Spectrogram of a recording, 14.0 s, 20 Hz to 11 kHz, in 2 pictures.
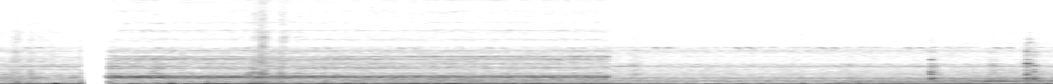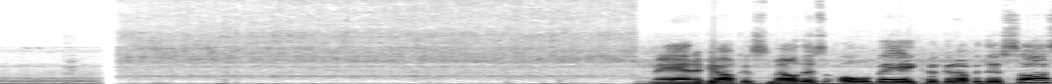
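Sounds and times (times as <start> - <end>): insects chirping: 0.8 - 11.4
faint sizzle from pan: 7.8 - 11.3.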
